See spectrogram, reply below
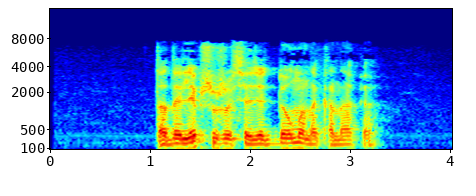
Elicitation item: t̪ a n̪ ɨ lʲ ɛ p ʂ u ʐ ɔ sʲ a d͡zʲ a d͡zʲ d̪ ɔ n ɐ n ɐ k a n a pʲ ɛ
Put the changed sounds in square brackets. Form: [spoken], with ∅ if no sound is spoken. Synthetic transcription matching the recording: t̪ a [d̪] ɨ lʲ ɛ p ʂ u ʐ ɔ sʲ a d͡zʲ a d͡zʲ d̪ ɔ [m] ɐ n ɐ k a n a pʲ ɛ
